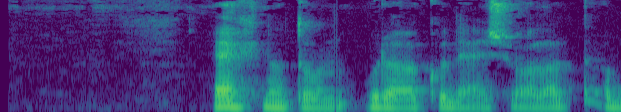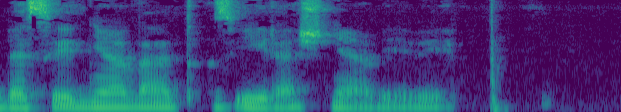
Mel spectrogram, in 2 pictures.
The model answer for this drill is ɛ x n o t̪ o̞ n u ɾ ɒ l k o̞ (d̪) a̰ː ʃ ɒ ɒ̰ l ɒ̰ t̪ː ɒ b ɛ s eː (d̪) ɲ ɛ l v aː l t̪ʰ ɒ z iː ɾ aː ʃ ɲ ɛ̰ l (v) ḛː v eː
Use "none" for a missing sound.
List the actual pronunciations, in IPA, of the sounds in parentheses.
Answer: d̪, d̪, v

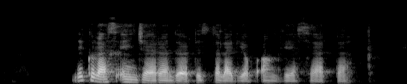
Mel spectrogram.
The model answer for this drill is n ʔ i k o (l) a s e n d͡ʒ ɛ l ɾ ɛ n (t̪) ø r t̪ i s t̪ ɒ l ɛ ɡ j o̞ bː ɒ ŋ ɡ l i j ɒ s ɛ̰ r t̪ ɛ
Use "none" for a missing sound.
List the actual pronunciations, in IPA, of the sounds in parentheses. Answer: l, d̪

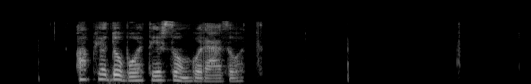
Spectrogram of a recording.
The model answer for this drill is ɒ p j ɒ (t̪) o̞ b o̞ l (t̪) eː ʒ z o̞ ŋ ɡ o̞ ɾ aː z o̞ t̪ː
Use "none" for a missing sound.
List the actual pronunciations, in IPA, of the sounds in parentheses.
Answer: d̪, t̪

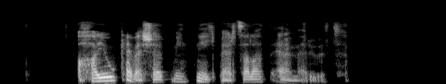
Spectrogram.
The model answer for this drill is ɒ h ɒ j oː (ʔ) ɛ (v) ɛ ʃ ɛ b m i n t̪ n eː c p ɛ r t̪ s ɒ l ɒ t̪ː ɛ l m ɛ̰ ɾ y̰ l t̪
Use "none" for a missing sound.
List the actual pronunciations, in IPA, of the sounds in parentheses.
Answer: k, v

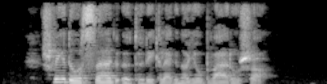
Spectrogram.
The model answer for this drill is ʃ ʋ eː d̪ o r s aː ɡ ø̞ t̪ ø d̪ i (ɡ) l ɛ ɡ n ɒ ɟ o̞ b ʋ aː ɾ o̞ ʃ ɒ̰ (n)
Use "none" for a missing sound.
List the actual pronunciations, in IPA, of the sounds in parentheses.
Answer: k, none

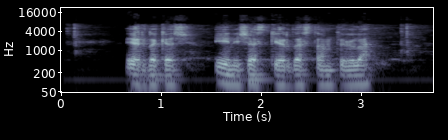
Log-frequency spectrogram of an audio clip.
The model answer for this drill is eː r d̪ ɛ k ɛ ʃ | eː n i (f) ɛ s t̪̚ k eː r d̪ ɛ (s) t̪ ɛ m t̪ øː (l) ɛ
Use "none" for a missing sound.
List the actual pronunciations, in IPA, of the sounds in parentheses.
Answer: ʃ, s, l

